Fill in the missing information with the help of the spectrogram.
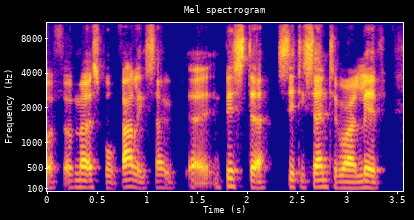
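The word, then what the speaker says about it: Bicester: of Motorsport Valley so bista City Center where I live well you guys are probably call it B Chester because that's how it's kind of spell it's weird British British pronunciations don't get me started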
